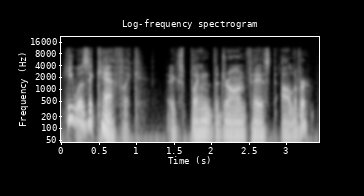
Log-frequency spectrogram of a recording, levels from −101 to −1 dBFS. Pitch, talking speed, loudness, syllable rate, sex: 90 Hz, 155 wpm, -22 LUFS, 5.4 syllables/s, male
